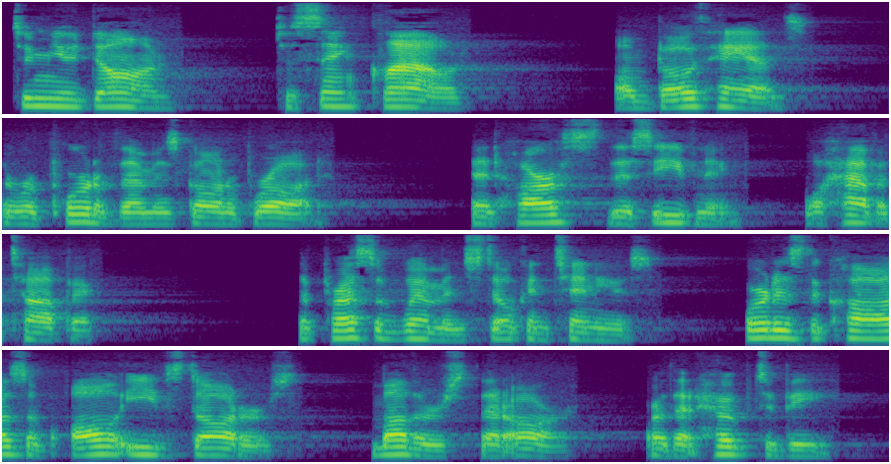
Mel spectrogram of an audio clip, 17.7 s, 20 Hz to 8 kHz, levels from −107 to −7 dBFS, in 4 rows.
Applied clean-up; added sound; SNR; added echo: none; none; none; none.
